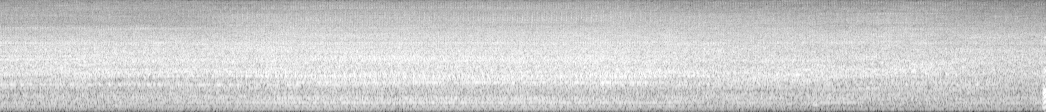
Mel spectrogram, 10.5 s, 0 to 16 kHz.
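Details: 2013 Honda Accord coupe 4-cylinder automatic idling after valve adjustment for cylinder 4 misfire (too-tight valve caused low compression): steady, even idle with hissy top end, no stumble or skipped beats; engine sounds healthy.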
